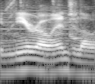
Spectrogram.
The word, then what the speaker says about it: Nero Angelo: It's like the way I say Nero Angelo and not Nello Angelo.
